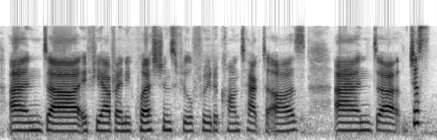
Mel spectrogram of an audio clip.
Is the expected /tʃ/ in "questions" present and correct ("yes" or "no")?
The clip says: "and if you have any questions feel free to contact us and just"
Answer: yes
